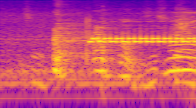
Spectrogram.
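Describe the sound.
A telephone rings for an incoming caller, its trilling electronic tone starting partway in and continuing steadily while people talk over it.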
